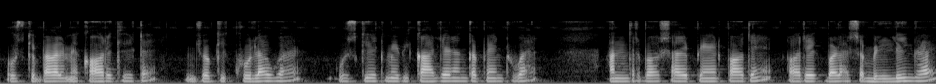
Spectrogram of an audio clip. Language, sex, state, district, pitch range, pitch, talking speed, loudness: Hindi, male, Maharashtra, Nagpur, 145-150 Hz, 145 Hz, 205 wpm, -21 LUFS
